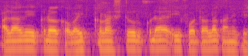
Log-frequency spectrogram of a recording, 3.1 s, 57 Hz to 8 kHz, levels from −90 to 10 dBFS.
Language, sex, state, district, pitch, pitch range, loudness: Telugu, male, Andhra Pradesh, Sri Satya Sai, 110 Hz, 105-115 Hz, -16 LUFS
